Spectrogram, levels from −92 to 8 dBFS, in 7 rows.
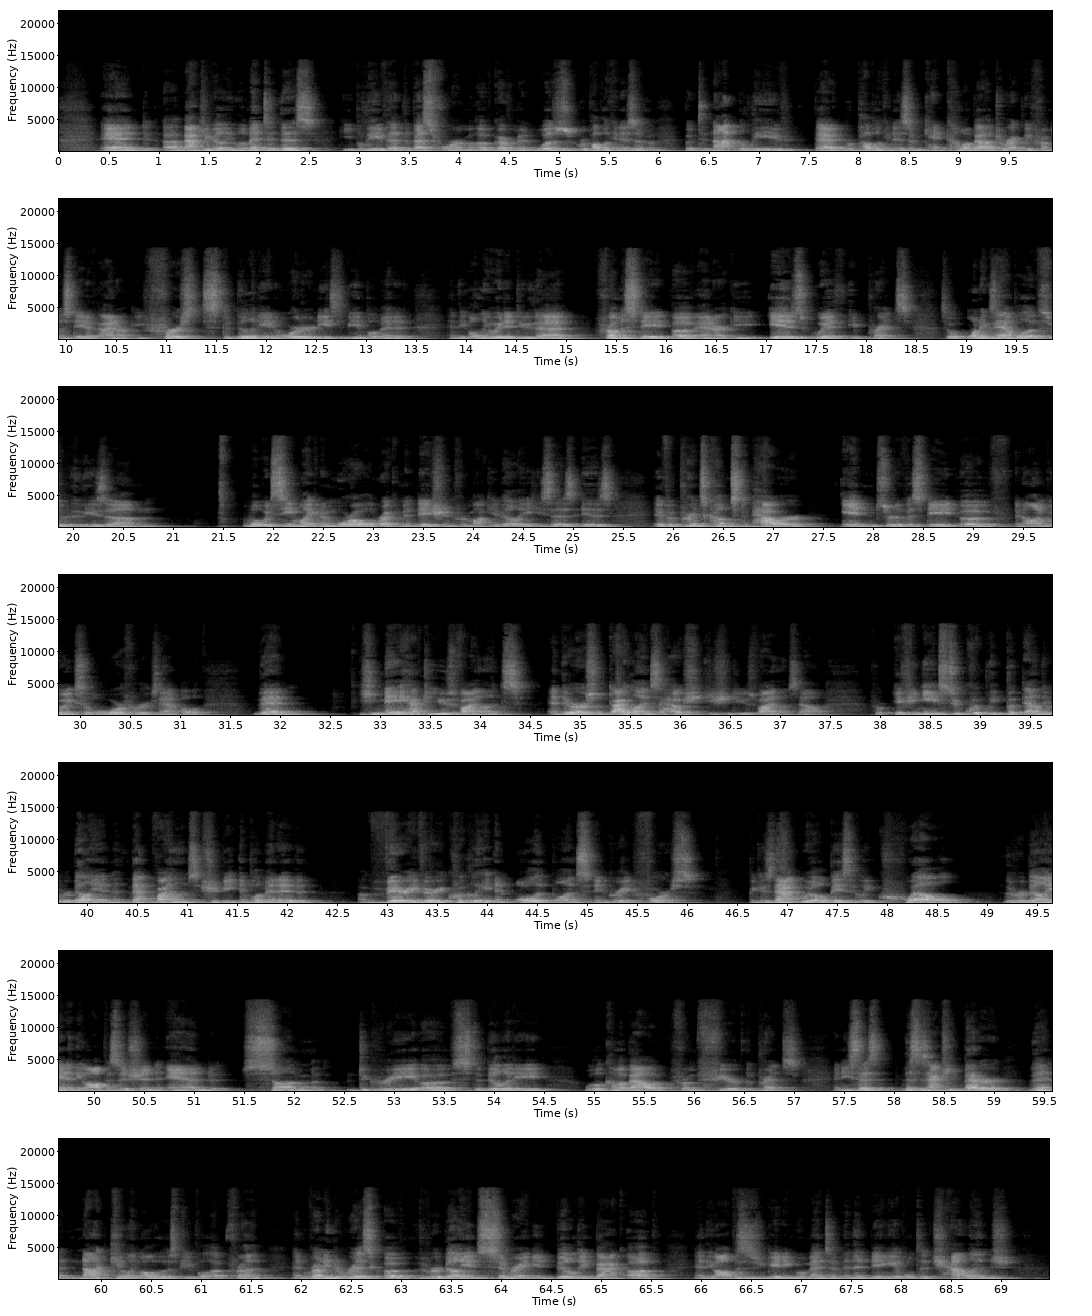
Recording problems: off-mic speech; far
room echo; slight; dies away in 0.4 s

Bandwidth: 14.5 kHz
